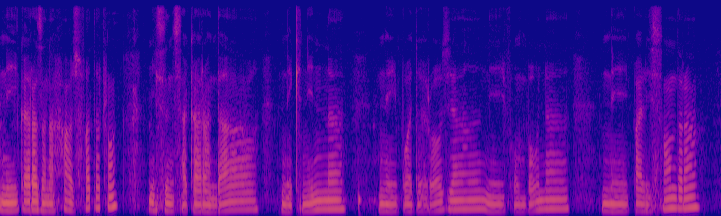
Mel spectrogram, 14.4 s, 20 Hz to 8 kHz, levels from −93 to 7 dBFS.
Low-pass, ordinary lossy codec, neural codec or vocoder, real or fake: 7.2 kHz; none; none; real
